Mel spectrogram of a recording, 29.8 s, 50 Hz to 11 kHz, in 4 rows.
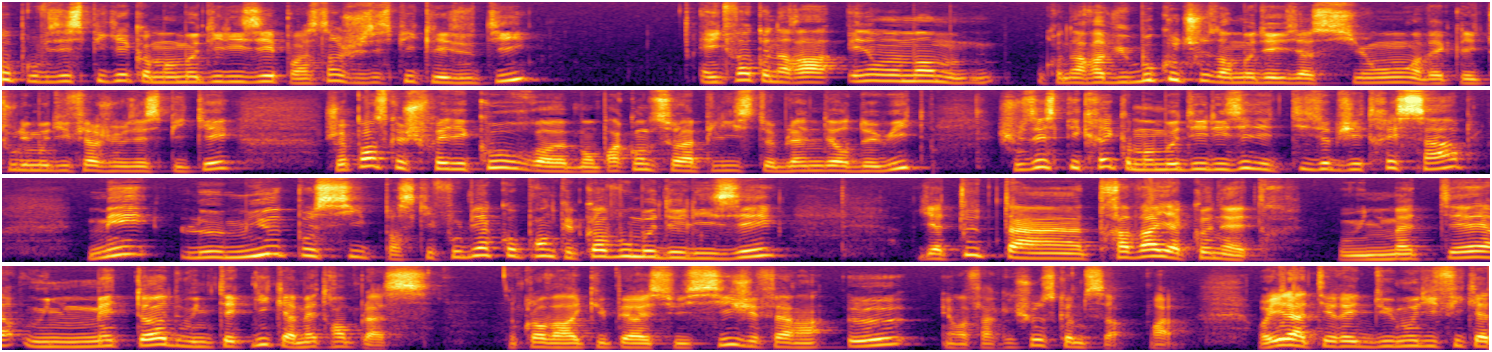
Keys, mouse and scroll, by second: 24.4 shift+click, 24.9-26.1 middle drag, 26.1 e, 28.1-29.1 middle drag, 29.1-29.5 scroll down 2, 29.5-29.7 middle drag.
